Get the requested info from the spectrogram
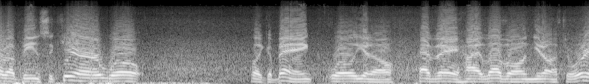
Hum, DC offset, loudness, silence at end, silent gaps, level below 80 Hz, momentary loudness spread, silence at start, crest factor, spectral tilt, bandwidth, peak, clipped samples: none; under 0.1%; -4 LUFS; 0 s; none; -18 dBFS; 16 LU; 0 s; 4 dB; -4.5 dB/octave; 19 kHz; 0 dBFS; 9%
